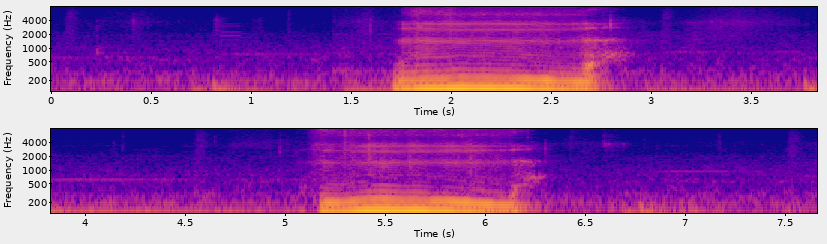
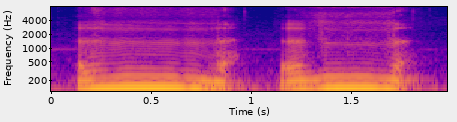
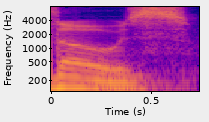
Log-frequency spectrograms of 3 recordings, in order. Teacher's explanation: Este sonido es muy parecido al otro TH, pero se produce desde la garganta con una vibración. Es lo mismo que antes, pero con vibración.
